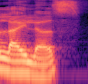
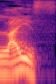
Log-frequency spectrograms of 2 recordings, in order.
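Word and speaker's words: Lyles: অলিম্পিকে নোয়া লাই নোয়া লাইলাস বা নোয়া এনার নামটা হচ্ছে নোয়া লাইস উচ্চারণ হয় কিন্তু এখানে লেখা নোয়া লাইলাস যাই হোক তো নোয়া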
